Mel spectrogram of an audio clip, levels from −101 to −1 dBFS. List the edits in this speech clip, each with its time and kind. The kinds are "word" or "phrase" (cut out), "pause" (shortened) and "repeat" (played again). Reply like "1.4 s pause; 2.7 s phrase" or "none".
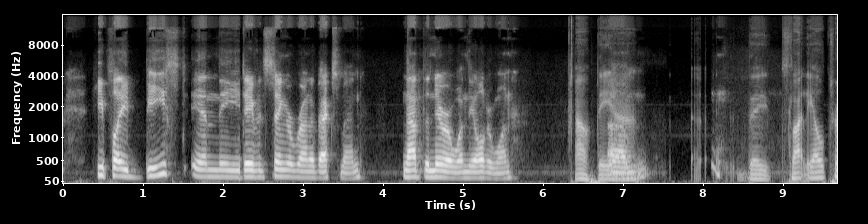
2.2 s word; 4.0 s pause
